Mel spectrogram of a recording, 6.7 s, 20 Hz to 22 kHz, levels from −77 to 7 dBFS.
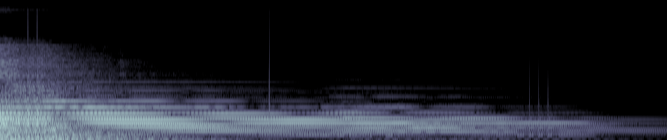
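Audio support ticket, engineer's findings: Stutter, same 93 ms chunk replayed with hard joins: 0.28–0.46 s (twice extra), 2.69–2.79 s (once), 5.29–5.57 s (three times). Repeated buffer: playback device re-sent its last buffer when new audio arrived late. Length fits a 4096-sample buffer. Nothing skipped afterwards.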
